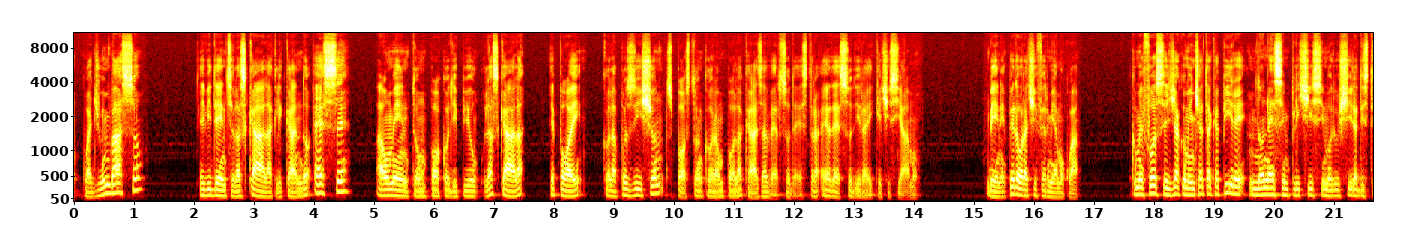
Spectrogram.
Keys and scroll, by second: 3.6 s, 8.7 p.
